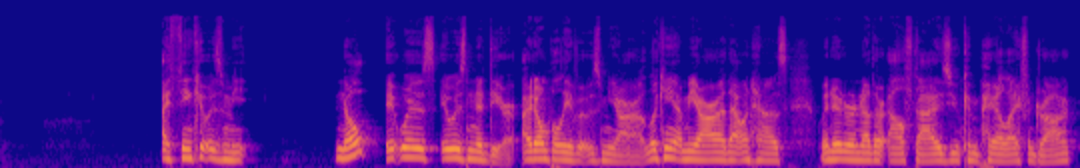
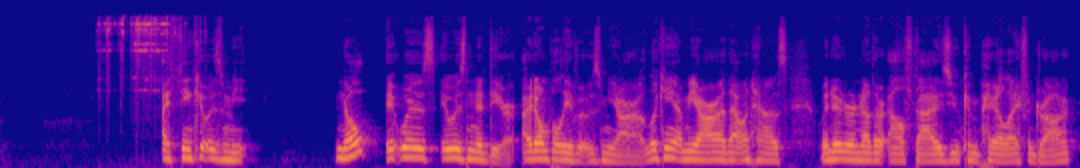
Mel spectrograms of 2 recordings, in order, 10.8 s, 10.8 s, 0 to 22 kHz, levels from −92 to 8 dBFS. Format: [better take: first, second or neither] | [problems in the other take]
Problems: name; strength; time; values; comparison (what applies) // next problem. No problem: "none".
first | jangling keys; noticeable; at 1 s; peak 3 dB below the speech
